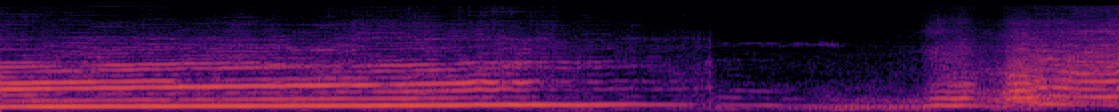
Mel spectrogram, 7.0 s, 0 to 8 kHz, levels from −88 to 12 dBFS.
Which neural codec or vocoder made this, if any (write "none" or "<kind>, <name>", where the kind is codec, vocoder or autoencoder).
codec, SNAC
